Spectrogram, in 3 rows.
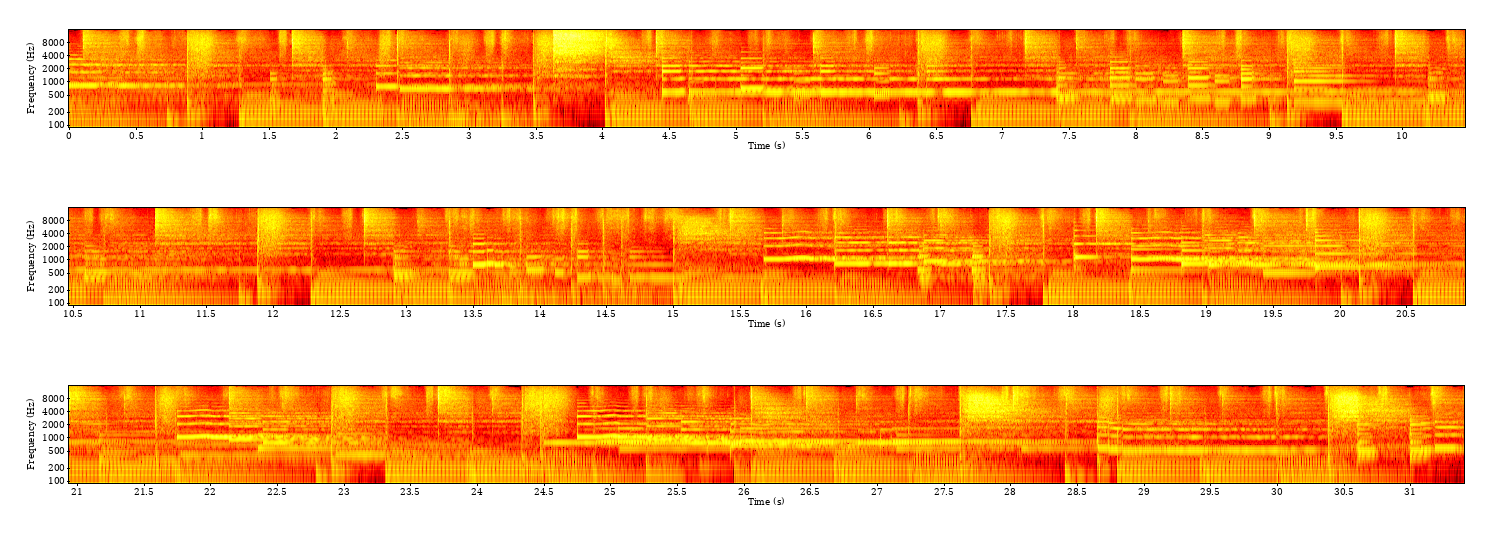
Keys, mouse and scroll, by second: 0.1 ctrl+KP_Add, 1.3 click, 2.6 e, 3.0 click, 3.4 click, 4.6 r, 5.2 click, 5.6 click, 7.0 e, 7.8 click, 8.1 click, 9.1 r, 9.8 click, 10.2 click, 14.0 e, 15.1 click, 15.4 click, 16.5 r, 17.5 click, 18.2 alt+click, 19.0 r, 19.7 click, 20.4 alt+click, 20.9 click, 22.4 alt+click, 23.3 ctrl+b, 27.0 right click, 27.7 click, 29.6 click.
